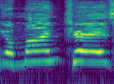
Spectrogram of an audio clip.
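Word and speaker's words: Montrezl: No way that my Montre Harold don't pronounce the L.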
